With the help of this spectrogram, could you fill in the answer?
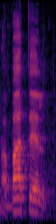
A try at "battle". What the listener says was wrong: a competition, but when you say battle, you have to say battle because the way you're saying it sounds a little like butthole. Butthole. Bowel is something else.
